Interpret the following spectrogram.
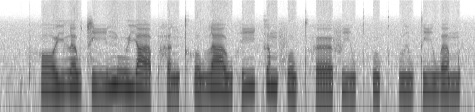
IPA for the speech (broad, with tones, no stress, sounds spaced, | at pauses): pʰ ɔː˨˧ j l ɐ˧ w t͡s iː˨˥ m uː˧ j aː˨˩ pʰ ɐ˨˥ ŋ kʰ o˨˥ w l aː˧ w h iː˥ k ɐ˥ m f o˨ w t̪ʰ œː˨˥ f iː˨˥ w kʷʰ ɐ˧ w kʷʰ iː˧ w t̪ iː˧ w ɐ˧ m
